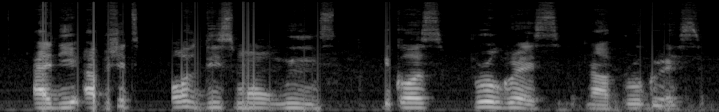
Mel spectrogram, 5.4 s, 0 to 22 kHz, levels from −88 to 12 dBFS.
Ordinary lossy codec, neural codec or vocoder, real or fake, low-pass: none; none; real; none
